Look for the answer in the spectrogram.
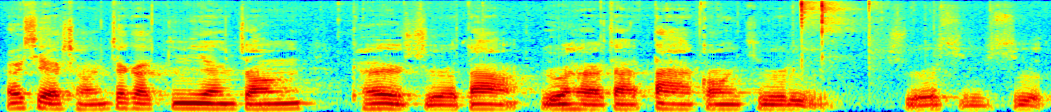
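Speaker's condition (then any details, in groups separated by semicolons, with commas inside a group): Hearing impairment; falls behind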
